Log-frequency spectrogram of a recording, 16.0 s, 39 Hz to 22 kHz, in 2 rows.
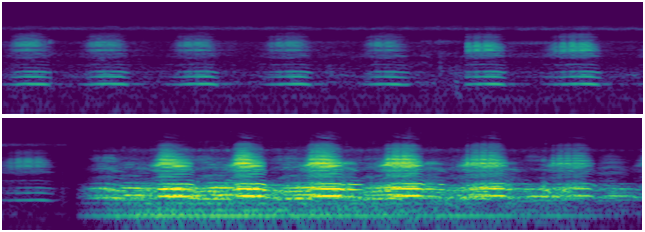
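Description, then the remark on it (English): American bullfrogs, the largest native frog in North America, typically 4 to 6 inches long, croak in a steady rhythm, about one deep pulsing call per second, then swell into a louder, denser chorus of overlapping calls for the second half. “You heard calls of the American bullfrog, the largest native frog in North America, with a length typically of 4 to 6 inches, and sometimes as much as 8 inches.”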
